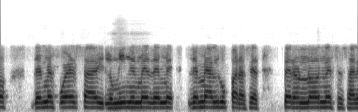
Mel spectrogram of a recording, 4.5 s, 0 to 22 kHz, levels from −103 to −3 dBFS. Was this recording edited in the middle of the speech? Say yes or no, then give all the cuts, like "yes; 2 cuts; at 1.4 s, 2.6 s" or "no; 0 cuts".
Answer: yes; 2 cuts; at 2.2 s, 3.4 s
